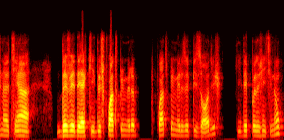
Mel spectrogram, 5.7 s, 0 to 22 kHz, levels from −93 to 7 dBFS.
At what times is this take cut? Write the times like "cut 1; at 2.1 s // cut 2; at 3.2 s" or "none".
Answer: none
